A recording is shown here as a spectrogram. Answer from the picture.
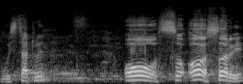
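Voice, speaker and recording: A man speaks with ordinary pitch variation amid noticeable background noise and audible room echo. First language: not English. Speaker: master of ceremonies. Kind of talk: ceremony speech.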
